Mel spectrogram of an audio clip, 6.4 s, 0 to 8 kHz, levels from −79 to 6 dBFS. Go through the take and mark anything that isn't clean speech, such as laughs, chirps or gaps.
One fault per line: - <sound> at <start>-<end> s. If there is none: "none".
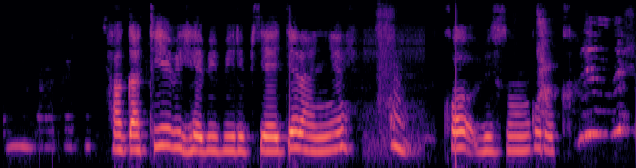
- sneeze at 3.8-4.2 s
